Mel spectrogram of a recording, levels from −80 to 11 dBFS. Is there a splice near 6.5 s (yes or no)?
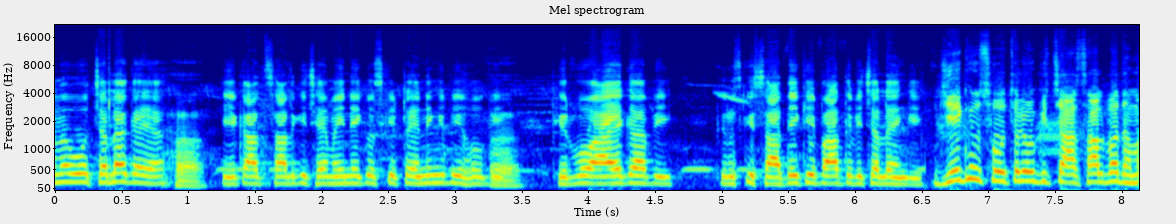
yes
